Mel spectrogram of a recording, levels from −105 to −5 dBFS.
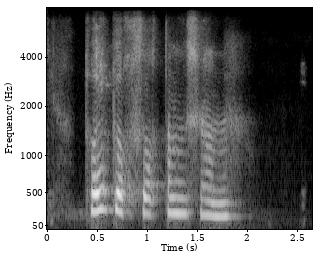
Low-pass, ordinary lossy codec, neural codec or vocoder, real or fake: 7.2 kHz; Opus, 16 kbps; codec, 24 kHz, 0.9 kbps, WavTokenizer, medium music audio release; fake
